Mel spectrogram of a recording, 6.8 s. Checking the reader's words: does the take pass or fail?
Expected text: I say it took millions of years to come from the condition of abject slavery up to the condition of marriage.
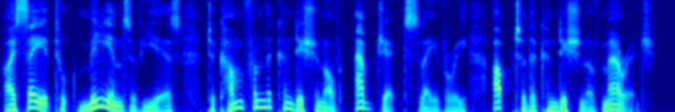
pass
